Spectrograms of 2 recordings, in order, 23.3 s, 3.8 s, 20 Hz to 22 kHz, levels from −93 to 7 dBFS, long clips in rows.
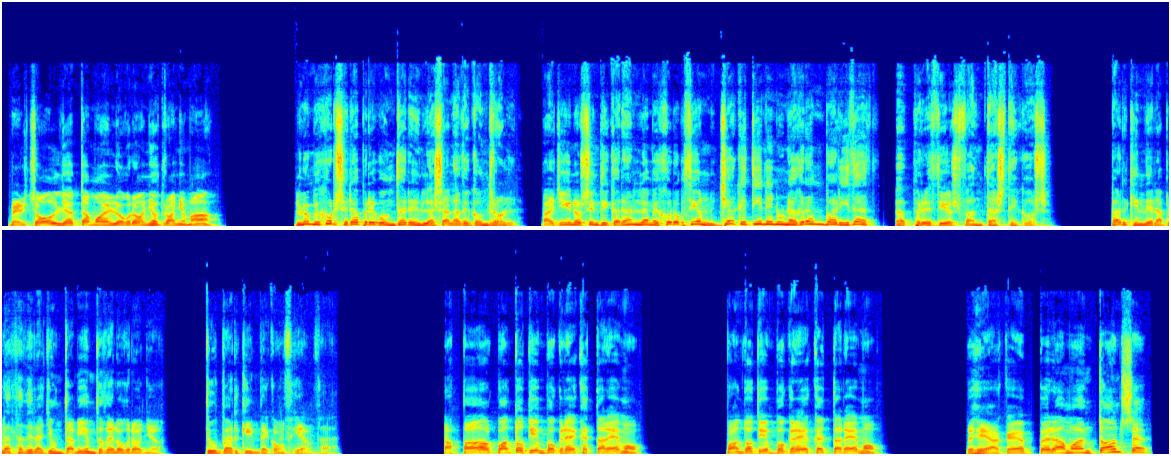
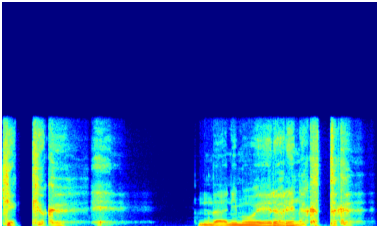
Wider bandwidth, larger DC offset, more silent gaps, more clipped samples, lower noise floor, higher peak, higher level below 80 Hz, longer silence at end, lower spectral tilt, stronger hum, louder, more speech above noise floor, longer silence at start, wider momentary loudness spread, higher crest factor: first, 17 kHz vs 11 kHz; first, 6% vs under 0.1%; first, 2.24-2.91 s, 5.26-5.39 s, 10.62-11.09 s, 13.42-13.69 s, 15.08-16.09 s, 18.20-18.90 s, 20.60-21.31 s vs 0.19-0.30 s; neither; first, under -90 dBFS vs -65 dBFS; about the same, 0 dBFS vs 0 dBFS; about the same, -40 dBFS vs -40 dBFS; about the same, 0.15 s vs 0.15 s; about the same, -5.5 dB/octave vs -4.5 dB/octave; neither; first, -13 LUFS vs -18 LUFS; first, over 78 dB vs 48 dB; about the same, 0.05 s vs 0 s; second, 9 LU vs 12 LU; about the same, 14 dB vs 18 dB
